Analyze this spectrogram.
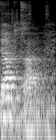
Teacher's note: you can see that the primary stress, doc, is actually longer than talk. So there is an emphasis, there's a stress on doc.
